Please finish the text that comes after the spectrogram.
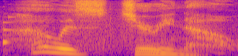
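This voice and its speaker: An actor playing a wise, courteous elderly statesman in a video game, with a gravelly voice and formal, deliberate manner. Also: on the high side, huge pitch swings, background noise, heavily acted. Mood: concerned.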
